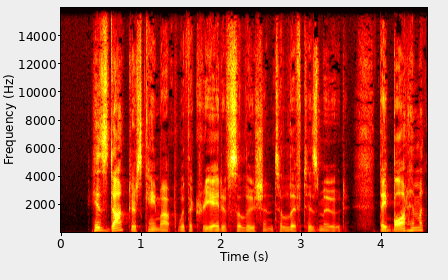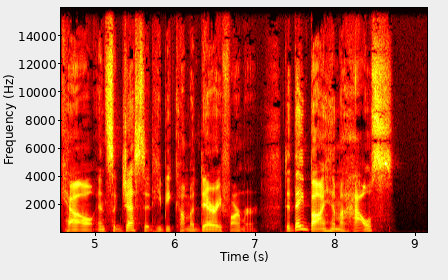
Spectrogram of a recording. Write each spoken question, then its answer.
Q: Did they buy him a house?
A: No, they didn't buy him a house.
